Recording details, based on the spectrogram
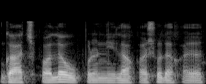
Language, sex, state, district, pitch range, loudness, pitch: Bengali, male, West Bengal, Malda, 95-105 Hz, -20 LUFS, 95 Hz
